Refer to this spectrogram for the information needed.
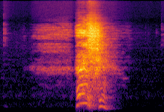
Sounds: Sneeze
